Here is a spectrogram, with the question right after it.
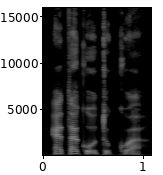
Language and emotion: Assamese, neutral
